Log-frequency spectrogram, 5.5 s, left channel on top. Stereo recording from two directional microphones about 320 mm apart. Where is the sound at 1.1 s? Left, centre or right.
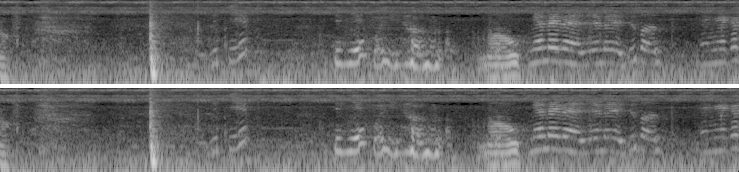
Centre.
